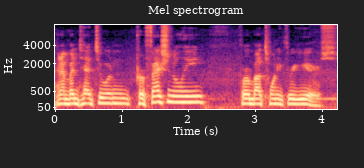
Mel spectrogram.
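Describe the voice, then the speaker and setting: A man with a New York accent speaks at a fairly slow pace with ordinary pitch variation, against noticeable background noise. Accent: New York City. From Queens, New York. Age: 40s. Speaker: tattoo artist. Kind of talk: documentary interview, casual storytelling. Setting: outdoors on a city street. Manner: casual, filler-heavy.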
